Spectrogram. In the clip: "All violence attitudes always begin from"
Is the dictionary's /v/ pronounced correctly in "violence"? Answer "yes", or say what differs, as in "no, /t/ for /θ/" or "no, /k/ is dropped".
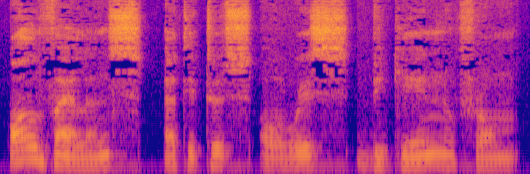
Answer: yes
